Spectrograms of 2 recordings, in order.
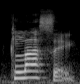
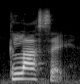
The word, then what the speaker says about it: clase: e in the word Clase which means class the a in Spanish is an ah sound and the pronunciation guide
